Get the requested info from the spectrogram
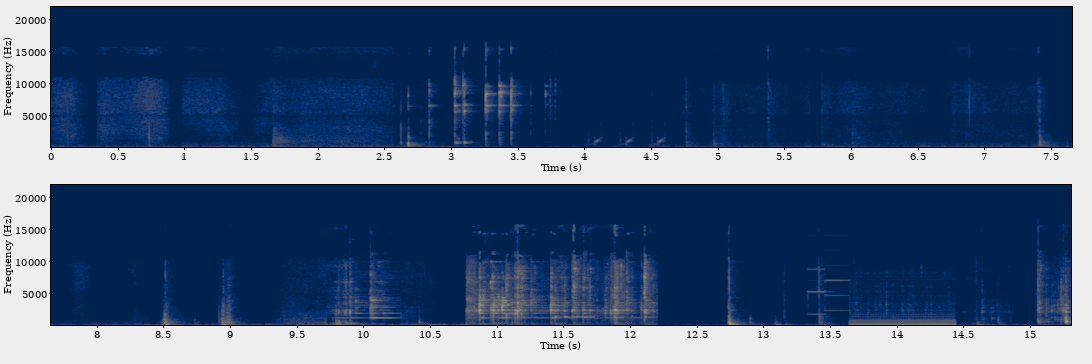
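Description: A quick run of small household routine sounds: soft rustling, scattered taps and clicks, and a few short hissy bursts. Near the end comes a steady machine hum as a Waterdrop countertop water dispenser fills a bottle.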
